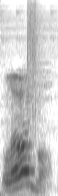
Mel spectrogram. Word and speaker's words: Louisville: you got a blue you got to fill up your your mouth with air little bill and it comes it comes right on down it does hey by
